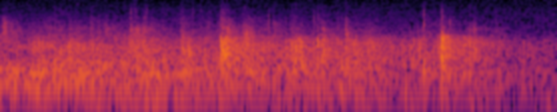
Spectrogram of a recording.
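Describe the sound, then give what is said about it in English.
An audience applauds steadily for a few seconds, a dense wash of many hands clapping at moderate volume with a couple of sharper claps standing out before it starts to fade. “I think that deserves a hand clap.”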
